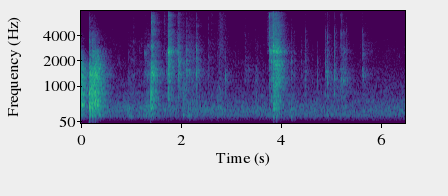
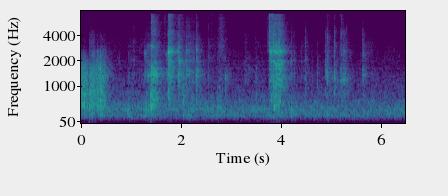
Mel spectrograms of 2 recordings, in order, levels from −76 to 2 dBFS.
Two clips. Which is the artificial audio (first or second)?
second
